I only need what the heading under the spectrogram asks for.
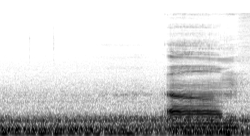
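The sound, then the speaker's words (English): Steady low rumble inside a moving car, the deep road and engine drone filling the whole stretch, with a short brighter tonal sound rising over it toward the end. “again, I'm not looking at my phone. I'm driving.”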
